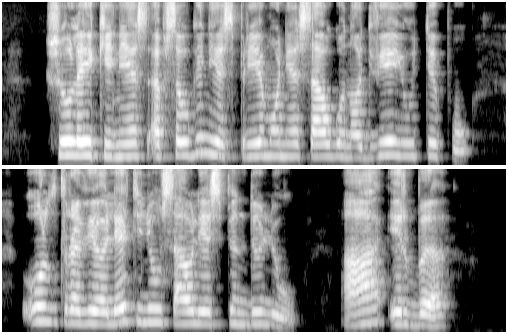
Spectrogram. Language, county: Lithuanian, Alytus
